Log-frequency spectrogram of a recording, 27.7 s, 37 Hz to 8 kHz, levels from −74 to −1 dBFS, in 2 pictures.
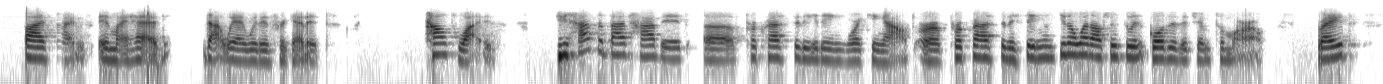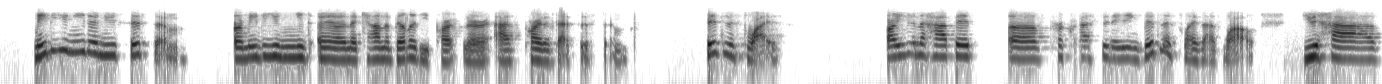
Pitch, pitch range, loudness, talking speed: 200 Hz, 180-220 Hz, -20 LUFS, 155 wpm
